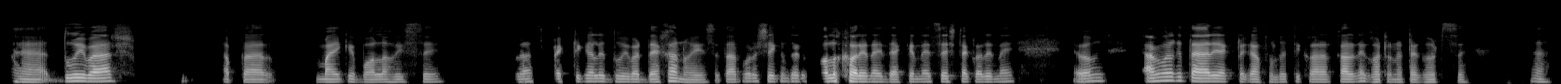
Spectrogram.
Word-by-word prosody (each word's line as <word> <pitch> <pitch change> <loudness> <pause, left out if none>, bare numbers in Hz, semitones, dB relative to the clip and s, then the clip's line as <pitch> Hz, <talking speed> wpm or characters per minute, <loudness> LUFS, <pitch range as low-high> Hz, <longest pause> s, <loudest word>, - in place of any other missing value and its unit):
হ্যাঁ 120 -2 0 0.2
২ 155 +1 +5
বার 145 +2 +7 1.1
আপনার 115 -1 -1 0.6
মাইকে 120 +2 +1
বলা 115 +1 0
হইছে। 120 0 -8 0.9
প্লাস 125 +2 -4
প্র্যাকটিক্যাল 135 +2 -2
এ - - -1
২ 130 -1 -1
বার 120 -2 +1
দেখানো 125 +2 +2
হয়েছে। 110 +1 -6
তারপরেও 120 +4 -1
সে 140 - +1
কিন্তু 140 - -6
এটা 145 - -10
ফলো 140 +2 +5
করে 135 -2 +9
নাই, 130 - +2
দেখে 115 +2 -1
নাই, 130 0 -2
চেষ্টা 135 0 -1
করে 125 +1 0
নাই। 135 +1 -4 0.7
এবং 140 +2 +2 0.5
আমি 150 - +7
মনে 180 0 +5
করি 175 - -1
তারই 140 -1 +8
একটা 135 -1 -8
গাফিলতি 120 0 -3
করার 120 0 0
কারণে 120 +1 +3
ঘটনাটা 115 -1 -3
ঘটছে, 115 0 -6 0.7
হ্যাঁ। 125 -3 -6
125 Hz, 145 wpm, -25 LUFS, 120-140 Hz, 1.1 s, করে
